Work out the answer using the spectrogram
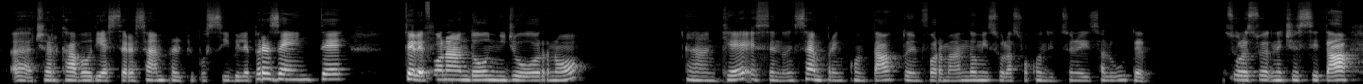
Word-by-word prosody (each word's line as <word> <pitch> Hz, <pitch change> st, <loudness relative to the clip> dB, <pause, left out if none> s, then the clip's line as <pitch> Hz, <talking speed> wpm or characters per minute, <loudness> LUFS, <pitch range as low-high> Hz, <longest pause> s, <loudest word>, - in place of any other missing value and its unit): uhm, 185 Hz, -3 st, -1 dB
cercavo 195 Hz, 0 st, 0 dB
di 185 Hz, 0 st, -3 dB
essere 180 Hz, 0 st, 0 dB
sempre 195 Hz, +1 st, -1 dB
il 180 Hz, -, -9 dB
più 185 Hz, +1 st, -19 dB
possibile 180 Hz, +1 st, -6 dB
presente, 235 Hz, -1 st, +4 dB, 0.5 s
telefonando 220 Hz, -7 st, +6 dB
ogni 205 Hz, -1 st, +2 dB
giorno, 190 Hz, 0 st, -2 dB, 0.9 s
anche, 205 Hz, -, -1 dB
essendo 195 Hz, -5 st, -7 dB
sempre 195 Hz, -2 st, +1 dB
in 180 Hz, -1 st, -12 dB
contatto, 190 Hz, +2 st, -2 dB
informandomi 180 Hz, +1 st, -4 dB
sulla 185 Hz, -2 st, -8 dB
sua 175 Hz, +1 st, -13 dB
condizione 180 Hz, -1 st, -9 dB
di 175 Hz, -, -9 dB
salute, 190 Hz, -, -7 dB, 0.7 s
sulla 205 Hz, -3 st, -2 dB
sua 200 Hz, +1 st, -3 dB
necessità, 195 Hz, +1 st, +4 dB
195 Hz, 115 wpm, -22 LUFS, 185-205 Hz, 0.9 s, telefonando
